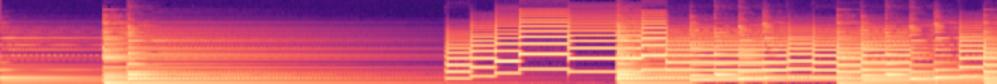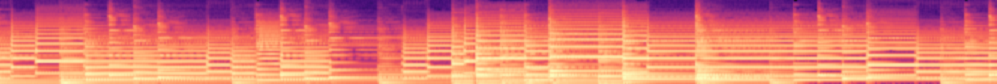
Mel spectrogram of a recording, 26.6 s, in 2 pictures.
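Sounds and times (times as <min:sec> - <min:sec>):
piano playing a duet in A-flat: 0:00.0 - 0:26.5
flugelhorn playing a duet in A-flat: 0:06.0 - 0:17.7, 0:18.6 - 0:26.5.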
